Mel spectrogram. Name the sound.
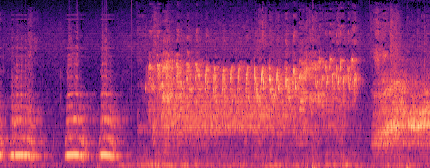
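owl hooting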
